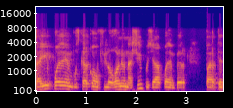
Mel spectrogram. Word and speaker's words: Naxin: Nashin se deletrea N-A-X-I-N. – Perfecto. Y se pronuncia Nashin. Nashin.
